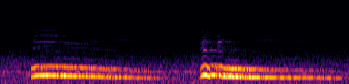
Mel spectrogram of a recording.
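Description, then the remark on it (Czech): Two long, mournful howls of a despairing evil wolf at night, each beginning with a strong rise and then slowly sliding downward in pitch as it trails off, with a brief break before the second begins. No voices are heard. “Vytí zesílilo. Byl to táhlý a osamělý zvuk, plný melancholie a zoufalství.”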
